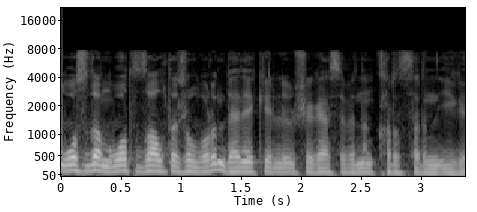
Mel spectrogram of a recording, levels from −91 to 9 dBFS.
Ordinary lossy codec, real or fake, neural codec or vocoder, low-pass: none; real; none; none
